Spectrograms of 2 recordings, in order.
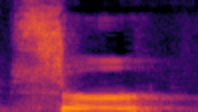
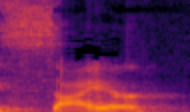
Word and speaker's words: sire: We don't say sir, we say sire.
